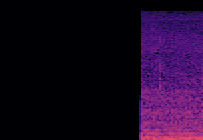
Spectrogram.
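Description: Near silence: dead quiet, then faint room tone with a low hum that cuts in suddenly about two-thirds of the way through.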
